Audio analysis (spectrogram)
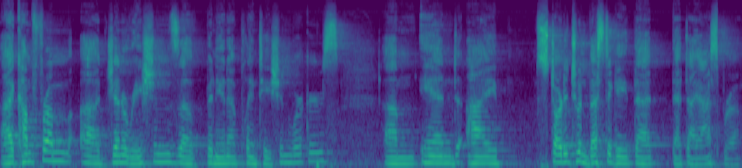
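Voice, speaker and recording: A man giving an informal artist talk with slides, speaking in a halting, reflective way. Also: fairly high pitch, steady tone, fairly bright tone. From Honduras and United States. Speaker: artist on a panel. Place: theatre, live panel event. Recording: echoey hall with long reverb.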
